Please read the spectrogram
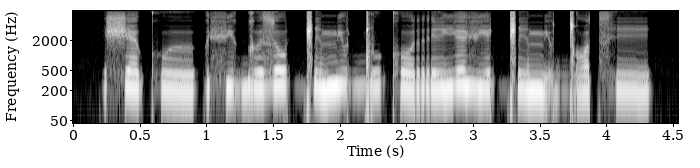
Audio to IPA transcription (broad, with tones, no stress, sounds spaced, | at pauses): ʃ ɛ˨ kʷʰ ɯ˨ | fʲ ɯ˨ ɡ ɯ˨ z o˦ ǁ i˨ mʲ u˦ ɡ͡ǃ u˦ kʰ o˨ r i˨ j e˦ vʲ e˨˦ ǁ i˨ mʲ o̰˨ ɡ͡ǀ ɔ˨ t͡sʰ i˨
